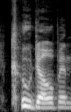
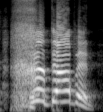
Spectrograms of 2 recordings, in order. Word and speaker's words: Khudobin: Because Khudubin, all the fucking YouTube commenters going apeshit, especially Stars fans, because I've been pronouncing it with the fucking hard K, Khudobin. They're like, it's Khudobin. The K is silent.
